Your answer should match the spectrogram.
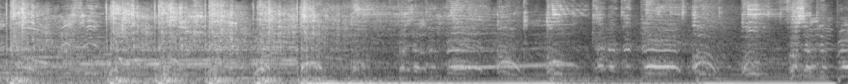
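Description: Live hip-hop music played loud over a festival PA, heard from the crowd through a phone microphone, with voices over the beat; a heavy bass line comes in strongly about three seconds in.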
